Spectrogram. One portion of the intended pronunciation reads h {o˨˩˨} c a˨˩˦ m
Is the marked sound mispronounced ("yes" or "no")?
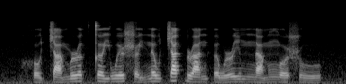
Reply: no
